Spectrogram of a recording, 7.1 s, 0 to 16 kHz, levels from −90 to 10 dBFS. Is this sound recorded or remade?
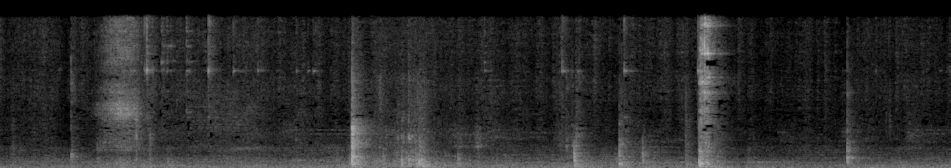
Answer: recorded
